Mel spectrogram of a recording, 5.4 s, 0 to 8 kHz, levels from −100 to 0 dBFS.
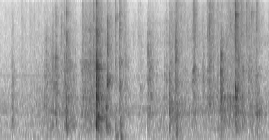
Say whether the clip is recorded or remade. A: remade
